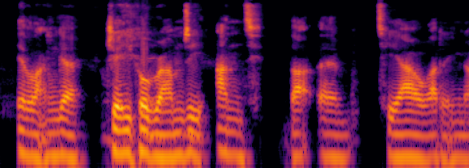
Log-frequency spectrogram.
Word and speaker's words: Thiaw: in, Voldemade, Visser, Ilanga, Jacob Ramsey, and that Tiao, I don't even know how you pronounce it, centre back. Yeah, Thiaw.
